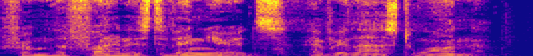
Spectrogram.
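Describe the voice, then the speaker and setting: In a put-on character voice, a man speaks at a very deep, low pitch. The sound is raspy and the pace moderate. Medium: video game. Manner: terse, deadpan.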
